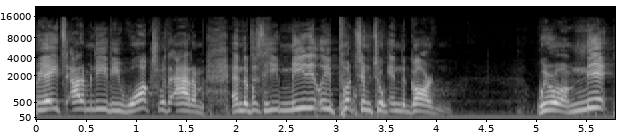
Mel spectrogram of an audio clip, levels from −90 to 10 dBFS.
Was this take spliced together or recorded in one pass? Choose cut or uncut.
cut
